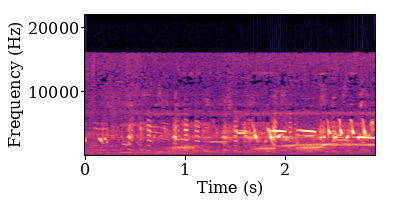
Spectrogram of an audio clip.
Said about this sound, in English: There's only one sound that makes it through the filter. Birdsong. Birdsong makes it through.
